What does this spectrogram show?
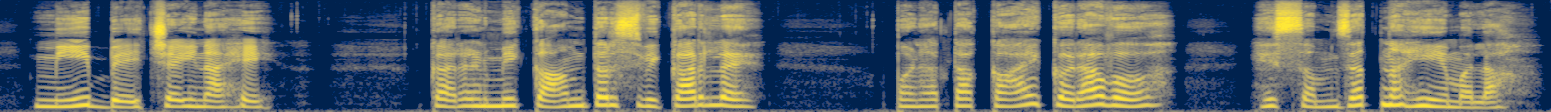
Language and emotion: Marathi, fearful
